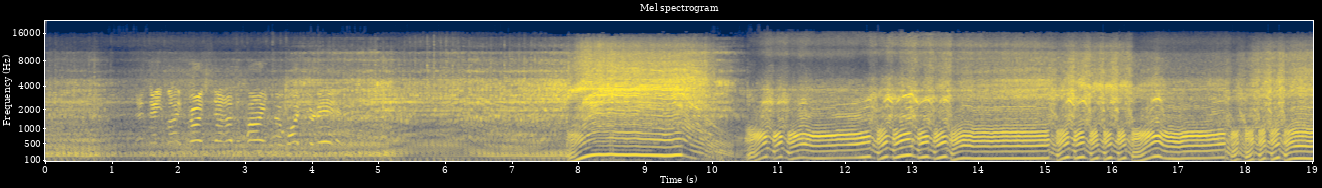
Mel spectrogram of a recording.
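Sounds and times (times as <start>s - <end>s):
chainsaw revving: 0.0s - 19.0s.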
